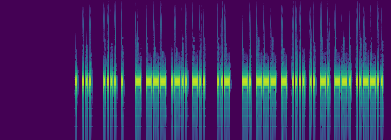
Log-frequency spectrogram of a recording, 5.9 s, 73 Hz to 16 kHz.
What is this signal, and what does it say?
Morse code, heard as a keyed tone, about 46 wpm, 700 Hz. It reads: ES HE TOLD U NOTHING?
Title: Sentences from Top 500 Words and Abbreviations 45wpm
